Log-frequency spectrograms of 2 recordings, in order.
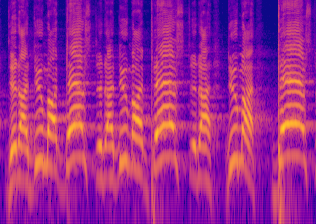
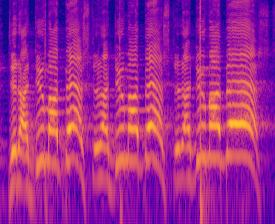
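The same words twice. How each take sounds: First: High, loud, desperate repeated cry; yelling out. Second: Very high, full-throated shout, rising to the last; yelling as loud as he can. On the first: Injured swimmer in hospital cries out, loud and high. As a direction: cry it out like a delirious man in pain. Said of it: "he starts to yell out". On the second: Swimmer waking from sedation shouts at full force. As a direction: scream it with everything, desperate. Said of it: "he'd yell it as loud as he could". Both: Retold or imitated.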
